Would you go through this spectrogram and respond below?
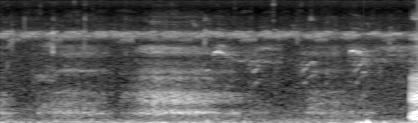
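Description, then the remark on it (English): A steady, high-pitched chorus of crickets chirps continuously outdoors in spring at Borges Ranch in the foothills of Mount Diablo, fairly faint, with soft rustling ambience and a brief low thump near the end. “And the crickets, birds.”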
